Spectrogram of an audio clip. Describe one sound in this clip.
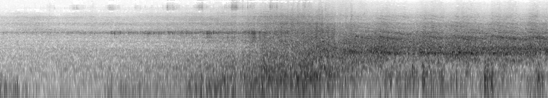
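A train approaches and rumbles past close by, growing louder.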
